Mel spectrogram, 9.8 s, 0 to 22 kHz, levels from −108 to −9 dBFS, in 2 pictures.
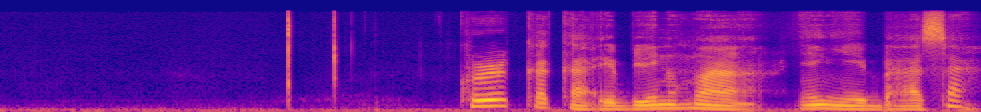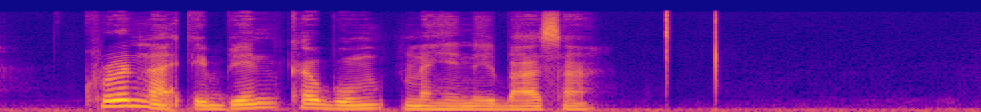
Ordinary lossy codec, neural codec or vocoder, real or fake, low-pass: none; codec, 32 kHz, 1.9 kbps, SNAC; fake; 14.4 kHz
